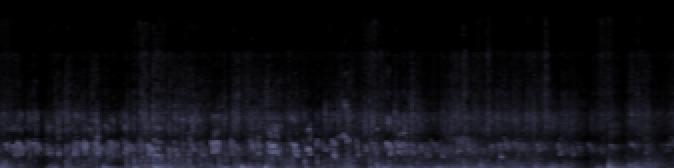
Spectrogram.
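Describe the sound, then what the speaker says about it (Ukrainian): Chickens cluck and squawk nearby while an Ameraucana rooster flaps its wings in bursts as it is caught, amid rustling and scuffling, a busy, agitated commotion close at hand. "зараз я виловлю півня і покажу вам."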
